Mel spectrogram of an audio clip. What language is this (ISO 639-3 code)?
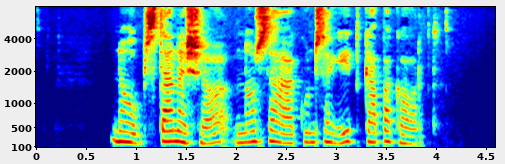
cat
